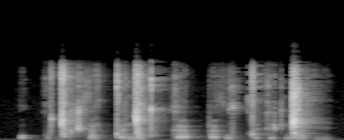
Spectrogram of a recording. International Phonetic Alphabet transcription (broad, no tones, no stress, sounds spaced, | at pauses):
o kː u ɡ͡ǀ u t͡ʃ θ æ̃ z tː æ ŋ͡ǀ u t kː æ pː æ θ u tː e k e t͡ʃ ŋ͡ǁ æ̃ k i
